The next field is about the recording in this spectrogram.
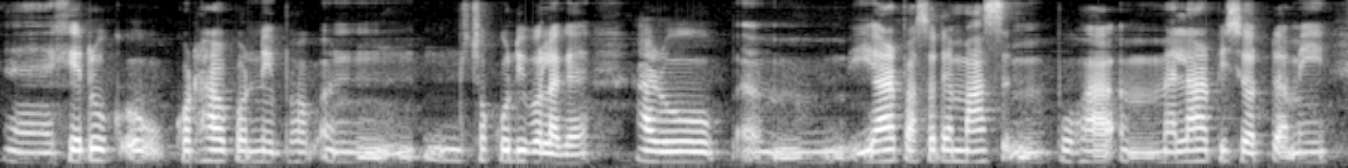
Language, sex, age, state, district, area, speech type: Assamese, female, 45-60, Assam, Lakhimpur, rural, spontaneous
